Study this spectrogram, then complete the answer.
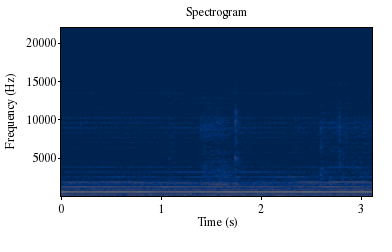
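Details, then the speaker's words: Homemade peristaltic pump for thick mash: a constant mid-high whine at one fixed pitch from a cheap stepper driver at low speed. A pricier driver is said to be quieter, and higher speeds run quieter. "Возможно они не такие будут шумные как вот этот драйвер Но для работы я думаю насоса приемлемые"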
